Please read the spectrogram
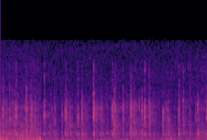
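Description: Computer keyboard being typed on fast: a rapid, continuous run of keystroke clicks, many keys a second.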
